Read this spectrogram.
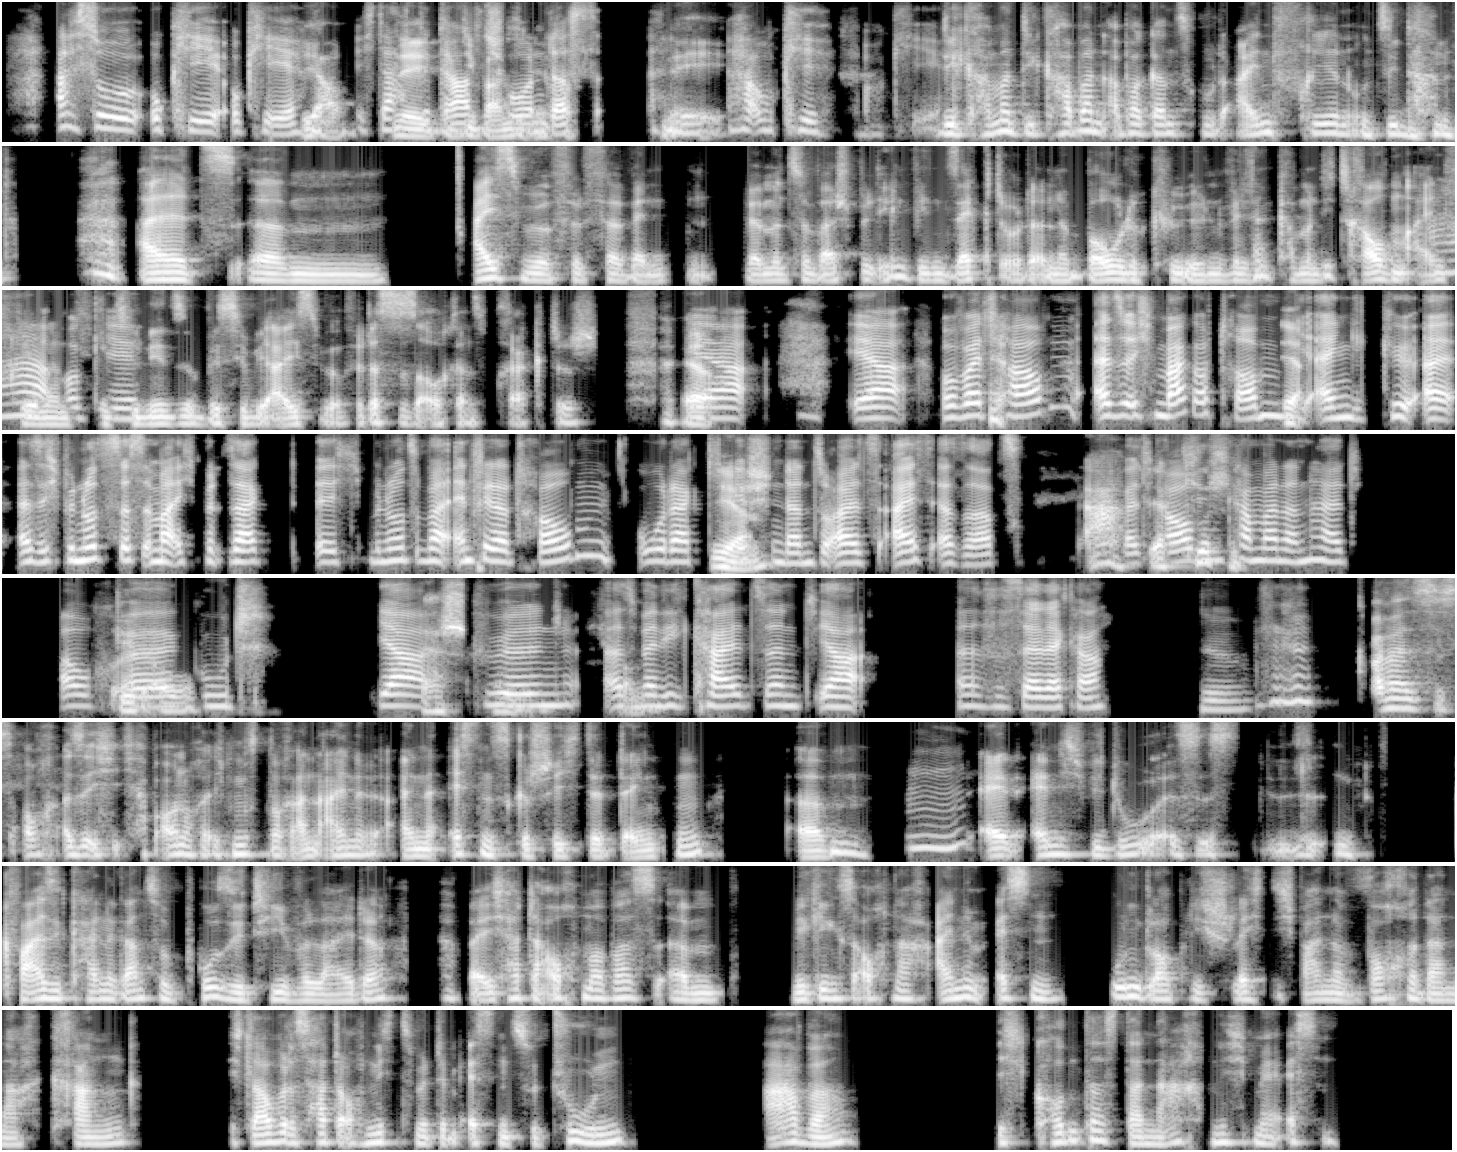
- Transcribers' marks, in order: other background noise; laughing while speaking: "dann"; tapping; giggle; unintelligible speech
- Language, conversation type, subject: German, unstructured, Hast du eine Erinnerung, die mit einem bestimmten Essen verbunden ist?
